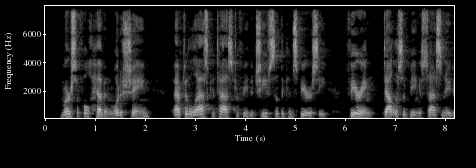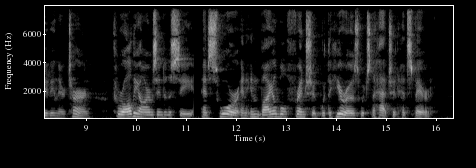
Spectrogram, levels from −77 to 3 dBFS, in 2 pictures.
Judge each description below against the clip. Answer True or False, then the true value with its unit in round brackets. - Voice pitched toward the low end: False (180 Hz)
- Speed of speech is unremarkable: True (150 wpm)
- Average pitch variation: True (4.0 semitones)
